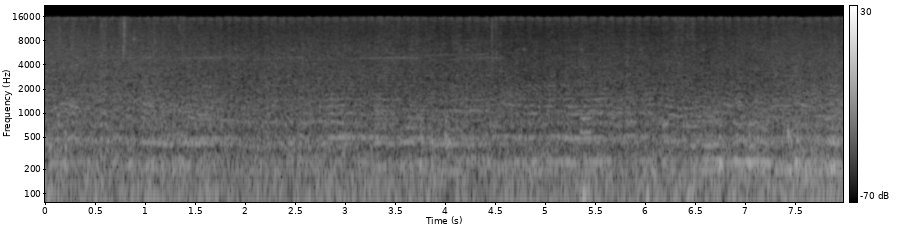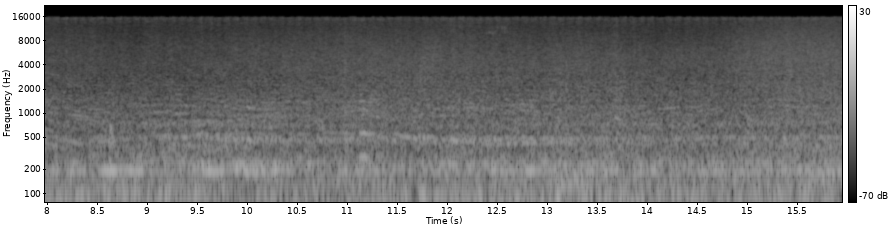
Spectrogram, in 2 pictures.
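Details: Honey bees in autumn, busily foraging for food to last the winter: a steady, low droning hum with a clear tone and overtones, swelling slightly louder toward the end, with no other clear sounds.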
